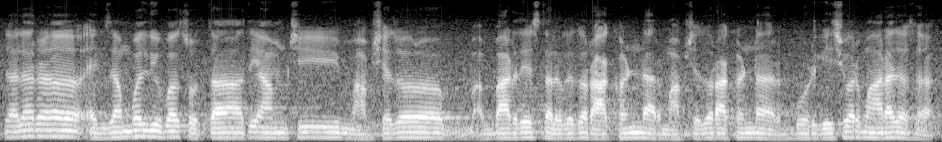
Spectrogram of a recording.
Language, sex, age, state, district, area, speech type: Goan Konkani, male, 30-45, Goa, Bardez, urban, spontaneous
